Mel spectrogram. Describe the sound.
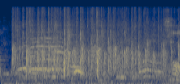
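An audience breaks into applause, a dense steady patter of many hands clapping that starts abruptly and carries on throughout, with whoops and cheering voices mixed in.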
